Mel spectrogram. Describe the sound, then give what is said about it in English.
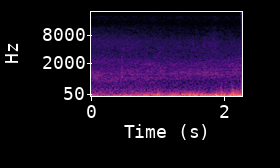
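Wind blowing outdoors, a steady low rushing roar that swells slightly louder toward the end, with no voices. “Oh, here comes the wind.”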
